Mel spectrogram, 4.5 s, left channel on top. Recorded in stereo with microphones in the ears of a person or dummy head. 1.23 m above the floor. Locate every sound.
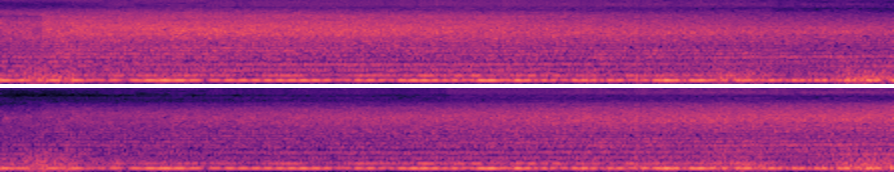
0.0 s a drone: 50° left (ahead or behind); by 4.5 s 10° right (ahead or behind)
